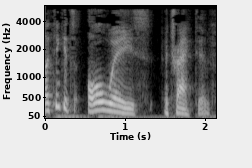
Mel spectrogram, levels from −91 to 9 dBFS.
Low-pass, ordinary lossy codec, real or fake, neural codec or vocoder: 5.4 kHz; MP3, 24 kbps; real; none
